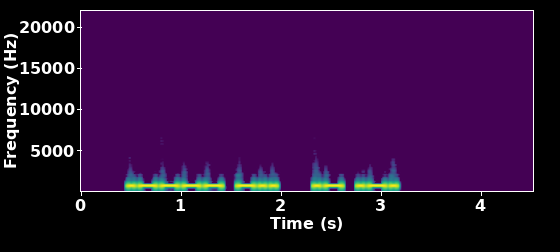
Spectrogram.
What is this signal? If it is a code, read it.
Morse code, heard as a keyed tone, about 22 wpm, 700 Hz. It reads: 1D AR
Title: Field Day Exchanges - 22wpm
